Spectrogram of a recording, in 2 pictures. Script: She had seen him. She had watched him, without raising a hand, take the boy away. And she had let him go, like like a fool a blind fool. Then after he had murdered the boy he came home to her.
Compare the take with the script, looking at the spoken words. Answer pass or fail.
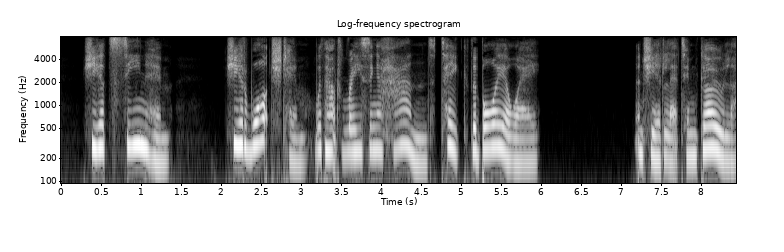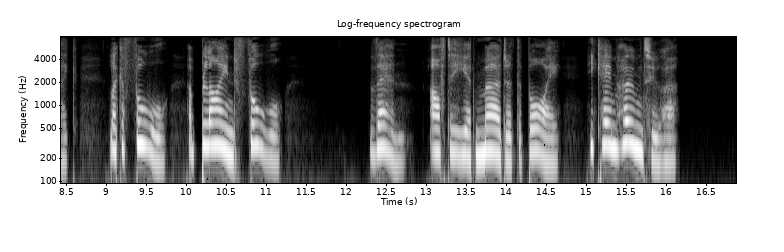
pass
